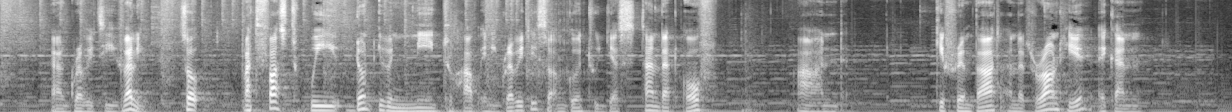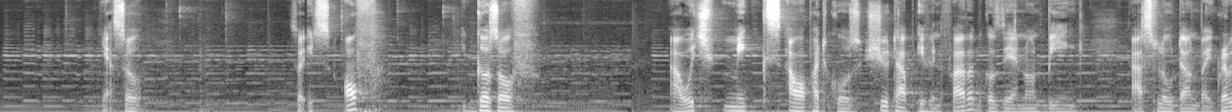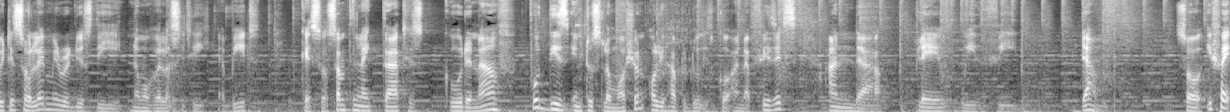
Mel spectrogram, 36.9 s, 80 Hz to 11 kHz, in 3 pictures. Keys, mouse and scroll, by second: 0.8-2.1 scroll down 1, 2.1-3.4 drag, 3.4-4.7 shift+right drag, 4.7-5.5 scroll down 7, 5.5-5.9 scroll down 1, 5.9-7.4 drag, 9.2-14.3 shift+right drag, 14.3 space, 15.8 space, 16.3-16.9 shift+right drag, 16.9 space, 17.6 space, 20.9-21.5 scroll up 8, 21.9-22.9 scroll up 3, 24.2-25.6 drag, 26.8 shift+right click, 27.1-29.3 typing, 29.0 alt+a, 29.9 click, 31.6-34.7 drag, 35.8-36.9 drag.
